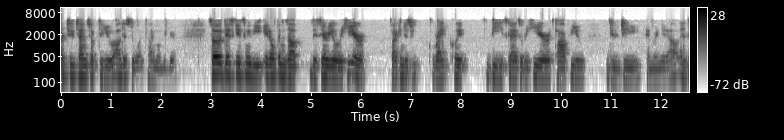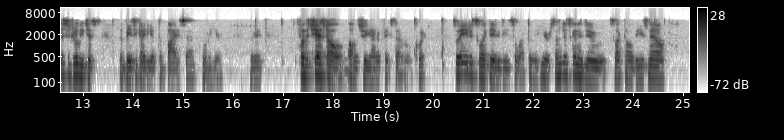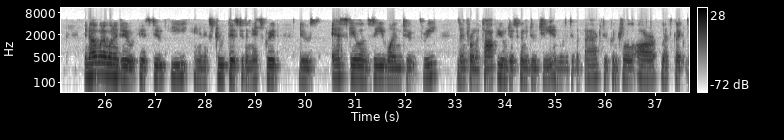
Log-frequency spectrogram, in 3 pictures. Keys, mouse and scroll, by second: 1.4-3.0 drag, 2.0-4.7 middle drag, 4.2-10.0 right drag, 9.8 KP_7, 10.8-12.6 drag, 12.5 a, 12.8-15.5 middle drag, 16.5-19.1 middle drag, 18.6 KP_1, 19.2 KP_1, 19.6 a, 20.1 a, 20.4-23.2 middle drag, 22.4 c, 24.4-26.1 right drag, 24.6-28.0 middle drag, 27.1 e, 29.0-30.9 drag, 29.7 s, 32.5-34.2 drag, 33.0 KP_7, 34.3 g, 35.2-36.9 drag, 36.3 ctrl+r, 37.5-37.6 right drag.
